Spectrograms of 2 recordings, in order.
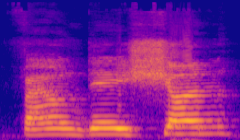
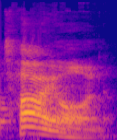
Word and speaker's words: foundation: It makes the sound shun. Can you say it with me? Foundation. It doesn't look like shun at all. But that's what we have. That's what we have right there. Shun. Very, very important word right here. Foundation. That T-I-O-N does not spell tie-on. It does not spell tie-on or T-on. It spells shun.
